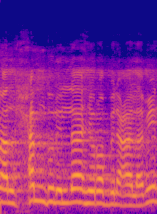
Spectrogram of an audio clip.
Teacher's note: এই হা এর মাখরাজ কোথায়? হা এর মাখরাজ কোথায় বলেন একজন? কণ্ঠনালীর মাঝখান থেকে।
